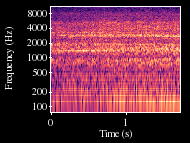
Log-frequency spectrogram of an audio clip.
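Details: 2004 Toyota Tacoma SR5 3.4 L V6 5VZ-FE, manual, 280,000 miles, engine bay at idle: constant loud high whine with rough growl over it; growl or power steering whine debated.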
